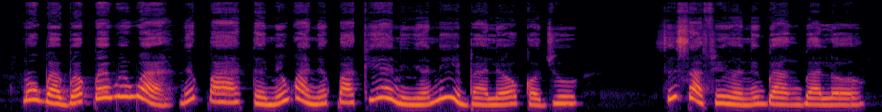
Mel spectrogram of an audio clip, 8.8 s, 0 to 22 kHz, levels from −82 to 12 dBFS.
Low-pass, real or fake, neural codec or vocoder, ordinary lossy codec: none; fake; vocoder, 48 kHz, 128 mel bands, Vocos; none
